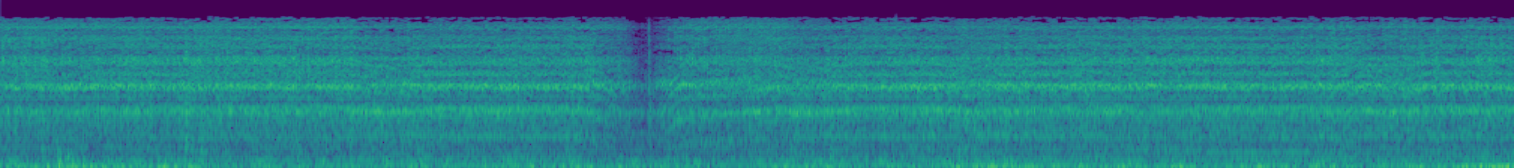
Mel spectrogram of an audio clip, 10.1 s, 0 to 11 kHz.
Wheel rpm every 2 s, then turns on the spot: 160, 160, 120, 160, 160.
none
